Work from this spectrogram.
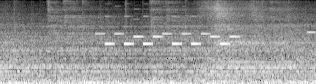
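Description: A mobile phone ringtone chirps in a repeating electronic melody, steady and fairly loud over a low background hum, with no talking.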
